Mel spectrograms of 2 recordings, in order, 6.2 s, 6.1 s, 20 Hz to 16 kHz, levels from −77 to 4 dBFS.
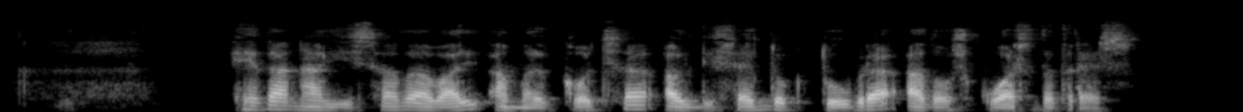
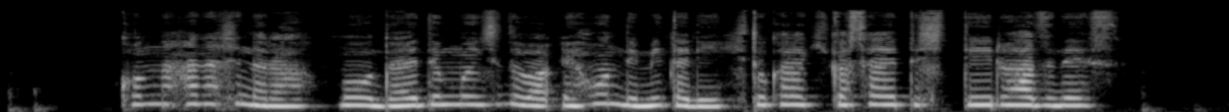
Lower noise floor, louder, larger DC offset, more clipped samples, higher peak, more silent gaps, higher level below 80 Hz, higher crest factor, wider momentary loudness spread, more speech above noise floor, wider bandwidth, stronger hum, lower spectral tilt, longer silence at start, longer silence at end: first, -62 dBFS vs -56 dBFS; about the same, -22 LUFS vs -20 LUFS; neither; neither; about the same, -4 dBFS vs -6 dBFS; neither; about the same, -60 dBFS vs -62 dBFS; first, 20 dB vs 14 dB; about the same, 9 LU vs 8 LU; about the same, 40 dB vs 37 dB; second, 7.8 kHz vs 11.5 kHz; neither; first, -6.5 dB/octave vs -5 dB/octave; first, 1.15 s vs 0.6 s; about the same, 0.6 s vs 0.6 s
